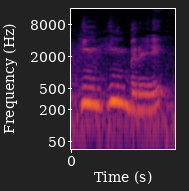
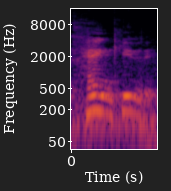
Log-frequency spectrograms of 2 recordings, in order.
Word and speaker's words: jengibre: And then the last ingredient we're gonna add in is jengibre or ginger. Jengibre. Jengibre. Jengibre. Ginger. How do you spell that?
